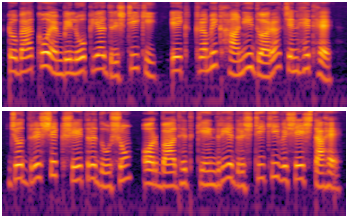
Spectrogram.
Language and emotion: Hindi, neutral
